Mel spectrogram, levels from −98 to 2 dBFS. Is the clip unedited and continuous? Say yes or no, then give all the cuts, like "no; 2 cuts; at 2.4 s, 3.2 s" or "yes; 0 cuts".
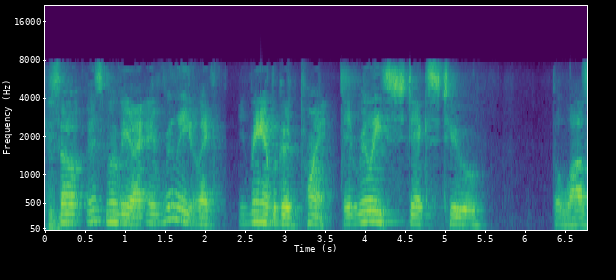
yes; 0 cuts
